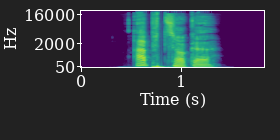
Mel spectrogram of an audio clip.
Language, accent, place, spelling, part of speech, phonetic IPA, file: German, Germany, Berlin, abzocke, verb, [ˈapˌt͡sɔkə], De-abzocke.ogg
- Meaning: inflection of abzocken: 1. first-person singular dependent present 2. first/third-person singular dependent subjunctive I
